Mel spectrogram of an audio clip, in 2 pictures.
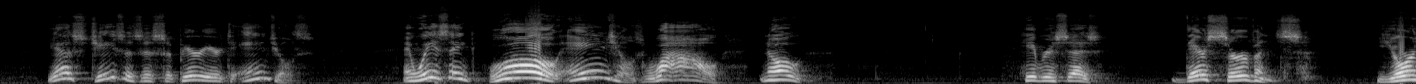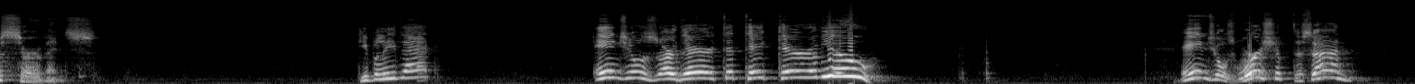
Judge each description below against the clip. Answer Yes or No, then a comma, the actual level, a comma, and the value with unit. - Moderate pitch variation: No, wide, 8.6 semitones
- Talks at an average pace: No, slow, 75 wpm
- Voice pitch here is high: Yes, high, 235 Hz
